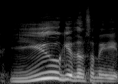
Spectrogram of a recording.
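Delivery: emphatic "You", then falling away; stress on YOU. Shown as a demonstration. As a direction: hit the word "You" to shift the responsibility. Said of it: "has an emphasis on the word "you".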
